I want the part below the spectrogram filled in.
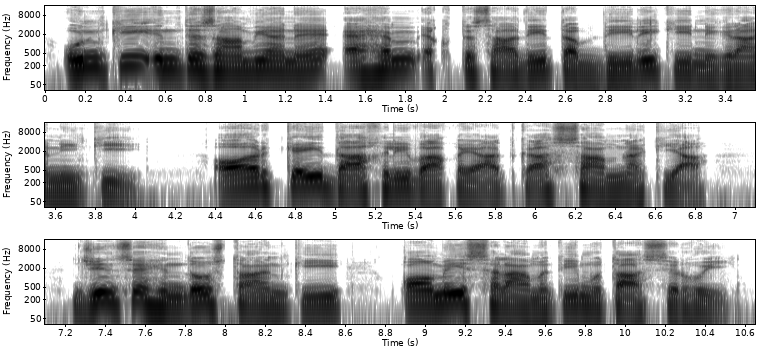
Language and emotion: Urdu, neutral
